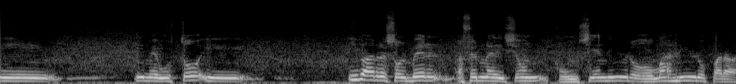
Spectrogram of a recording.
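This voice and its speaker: A Cuban accent at a fairly slow pace, with very even loudness, ordinary pitch variation, and long, frequent pauses. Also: man, fairly high pitch for a man. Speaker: poet. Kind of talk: interview answer. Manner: conversational, direct.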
